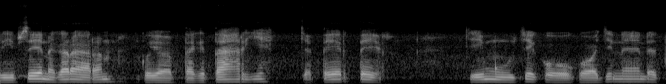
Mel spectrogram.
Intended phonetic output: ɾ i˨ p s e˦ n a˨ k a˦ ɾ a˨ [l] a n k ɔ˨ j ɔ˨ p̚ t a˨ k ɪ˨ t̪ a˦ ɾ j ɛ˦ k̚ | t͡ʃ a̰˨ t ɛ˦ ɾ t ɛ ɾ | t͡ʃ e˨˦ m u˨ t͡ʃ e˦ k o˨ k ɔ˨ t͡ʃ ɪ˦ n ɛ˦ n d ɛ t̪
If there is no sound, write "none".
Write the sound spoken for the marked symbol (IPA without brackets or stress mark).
ɾ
